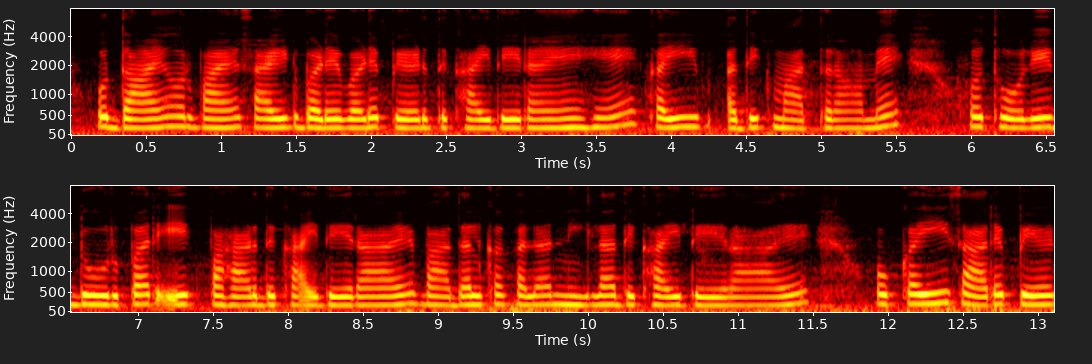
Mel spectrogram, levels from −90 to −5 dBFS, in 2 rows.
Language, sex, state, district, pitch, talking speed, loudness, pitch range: Hindi, female, Uttarakhand, Uttarkashi, 210 Hz, 175 wpm, -31 LUFS, 200-220 Hz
